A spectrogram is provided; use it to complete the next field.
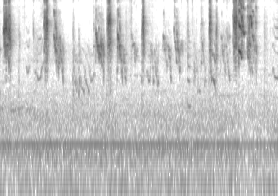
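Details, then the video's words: Pet budgerigars chirping: quick high tweets and rasping squawks in uneven clusters, some notes bending down, with a soft background hum. "Cute Budgies Chirping Sounds"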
